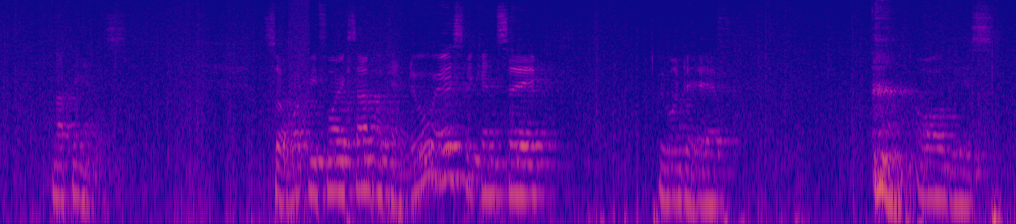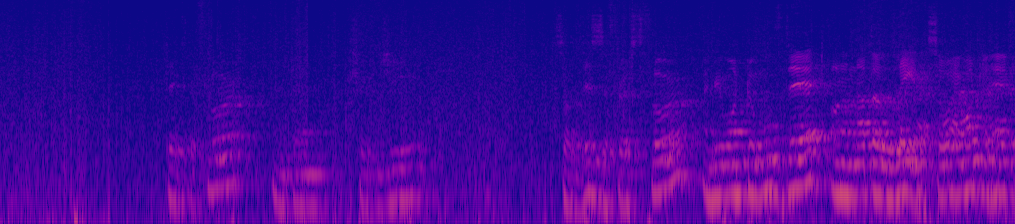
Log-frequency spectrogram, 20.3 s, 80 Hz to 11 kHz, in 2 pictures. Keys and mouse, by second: 10.0 a, 12.1-15.2 drag, 13.7 shift+g.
